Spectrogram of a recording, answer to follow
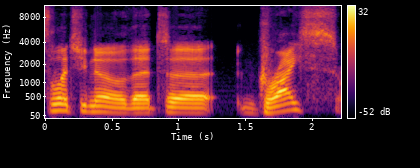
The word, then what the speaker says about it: Grice: Ronnie also wants to let you know that Grice rhymes with rice. Oh, my bad, Roni.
